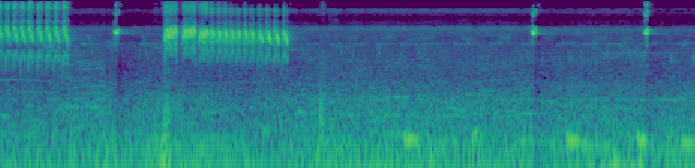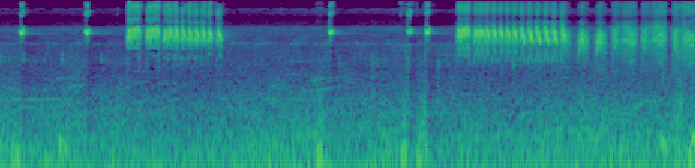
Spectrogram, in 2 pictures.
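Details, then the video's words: Crimson sunbird (sogon), an energetic singer often giving 'cuit cuit' notes, used as a lure for other sogon: repeated long bursts of rapid shrill trilling alternating with clusters of sharp, very high single chirps. "Pancingan Sogon Agar Bunyi dan Emosi"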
